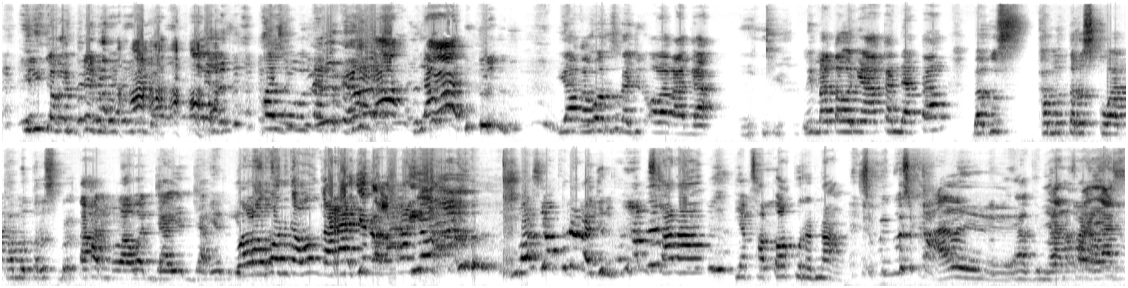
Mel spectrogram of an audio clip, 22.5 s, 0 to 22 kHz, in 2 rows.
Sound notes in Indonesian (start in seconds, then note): 3.1 berteriak; 14.6 berteriak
